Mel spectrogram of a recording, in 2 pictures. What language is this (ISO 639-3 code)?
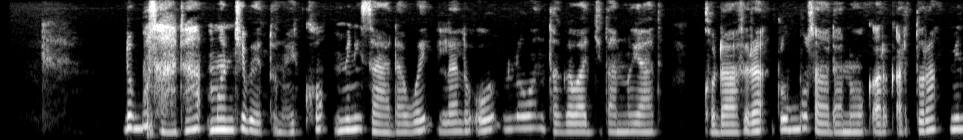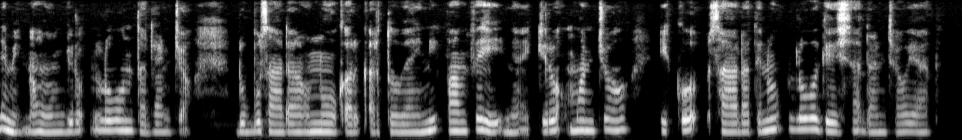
sid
